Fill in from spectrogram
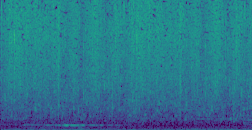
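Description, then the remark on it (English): Steady, soft sounds of deep water, a gentle trickle with faint lapping, continuing throughout at a low, even level with a brief faint tonal hum near the start and no voices. “We got some water.”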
